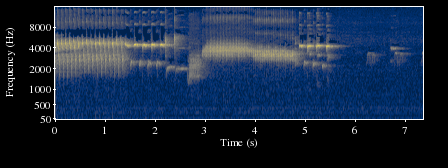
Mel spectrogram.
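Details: Canary song opens with a fast pulsed trill, steps down through short repeated chirps and a low dipping note, then a sustained buzzy warble and a few descending notes before falling silent near the end.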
